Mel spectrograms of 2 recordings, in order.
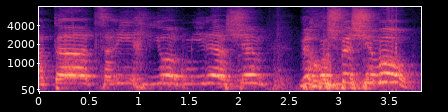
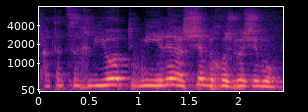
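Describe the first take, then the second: First: Mock shouted rebuke; retold scream. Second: Said in the usual way. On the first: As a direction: drive it home slowly with force. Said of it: "הוא צורח ואומר". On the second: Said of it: "הוא אומר לי".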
